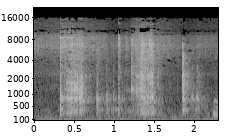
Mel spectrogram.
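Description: A stainless steel spoon stirring thick fish curry in a heavy black pot: two wet, scraping strokes, then a sharp clink near the end.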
